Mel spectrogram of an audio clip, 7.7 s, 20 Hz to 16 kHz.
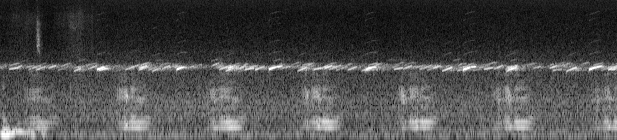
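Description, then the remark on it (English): A steady high-pitched chorus of spring peepers rings continuously at a pond on June 6th while deeper, throaty bullfrog calls repeat in a regular rhythm underneath, roughly one every second, in an outdoor night setting. “Just the difference in frequency there, like a little peeper having that high squeaky versus the deep baritone of the bullfrog, everything to do with body size and the thickness of the vocal cords.”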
